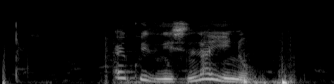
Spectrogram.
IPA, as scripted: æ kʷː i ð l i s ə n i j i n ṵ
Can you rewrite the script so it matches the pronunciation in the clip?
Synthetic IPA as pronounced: æ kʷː i ð l i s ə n æ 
